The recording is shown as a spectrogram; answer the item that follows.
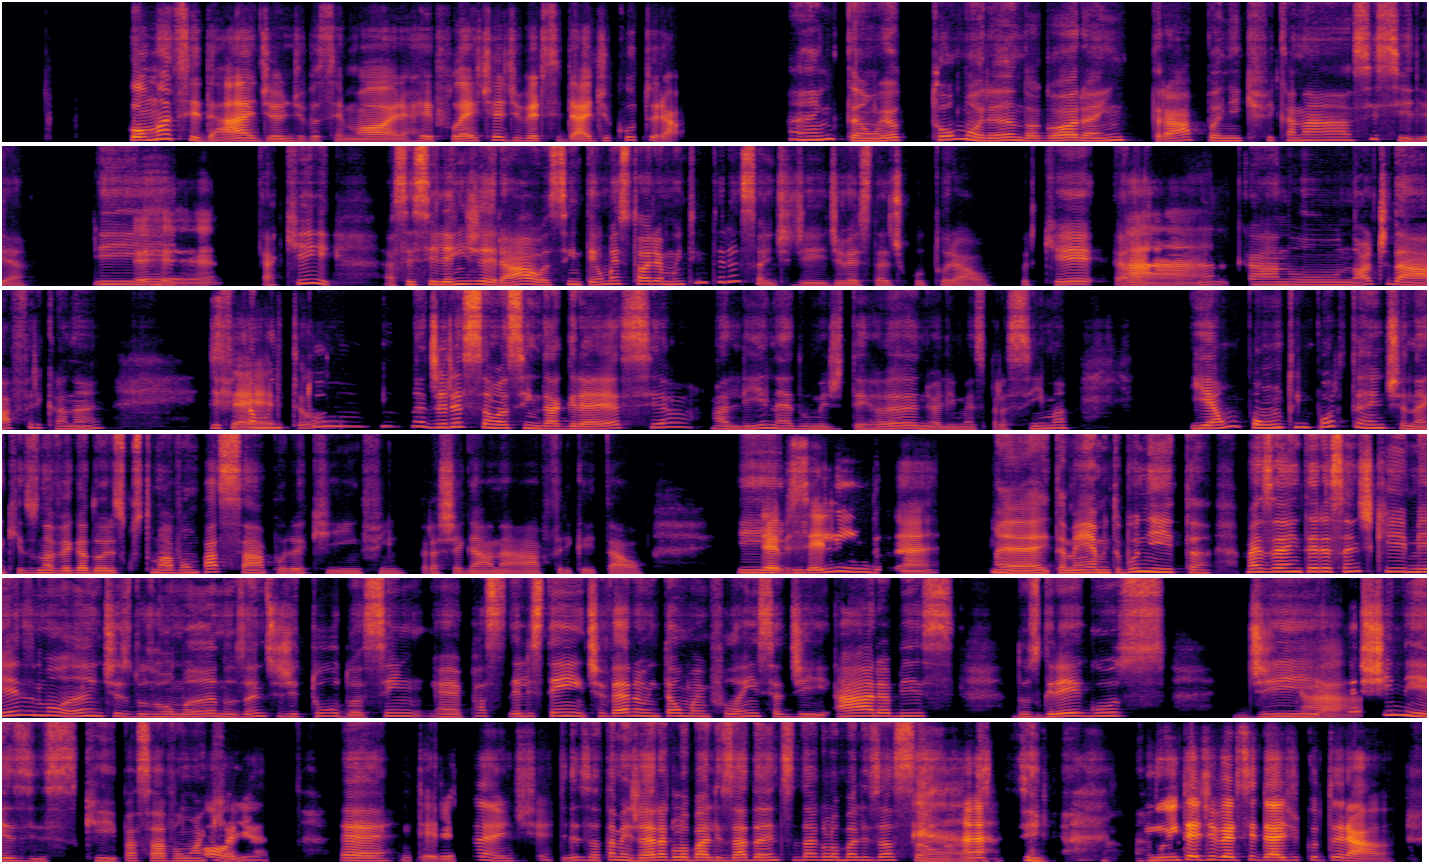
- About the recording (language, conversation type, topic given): Portuguese, podcast, Como a cidade onde você mora reflete a diversidade cultural?
- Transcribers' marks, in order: tapping; laugh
